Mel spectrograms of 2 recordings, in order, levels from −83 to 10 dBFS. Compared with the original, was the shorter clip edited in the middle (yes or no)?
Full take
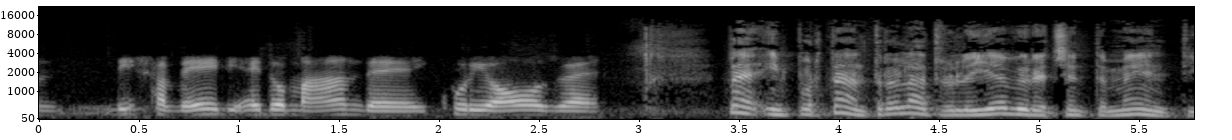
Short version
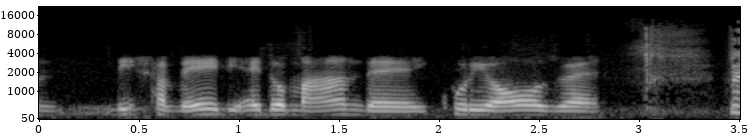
no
